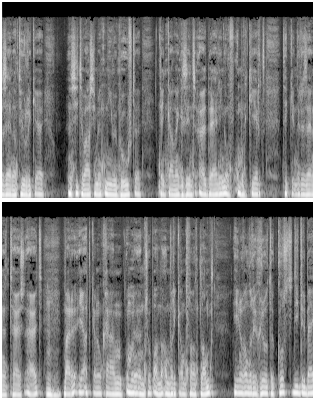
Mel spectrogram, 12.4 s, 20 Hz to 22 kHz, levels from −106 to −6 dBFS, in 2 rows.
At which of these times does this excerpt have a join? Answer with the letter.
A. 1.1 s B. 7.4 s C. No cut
A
